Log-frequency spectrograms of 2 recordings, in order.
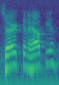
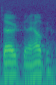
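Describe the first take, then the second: First: Bright, lifted salesman greeting; eager salesman. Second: Lower, flatter copy of the salesman's greeting; clumsy copycat. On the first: Comic voicing the salesman greeting a customer, eager. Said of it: "the man came in and said". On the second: Comic voicing the Polak copying the salesman, lightly flat. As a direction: echo the salesman's line without his polish. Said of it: "He said". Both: Retold or imitated.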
